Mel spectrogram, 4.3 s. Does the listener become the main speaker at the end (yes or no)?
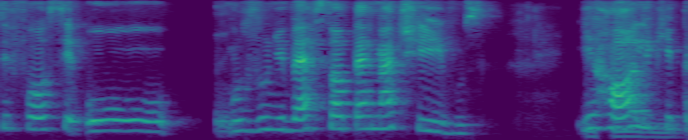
no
